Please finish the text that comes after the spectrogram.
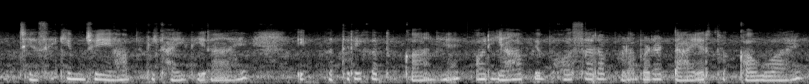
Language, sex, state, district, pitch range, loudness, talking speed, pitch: Hindi, female, Rajasthan, Nagaur, 225-270 Hz, -16 LUFS, 170 wpm, 245 Hz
